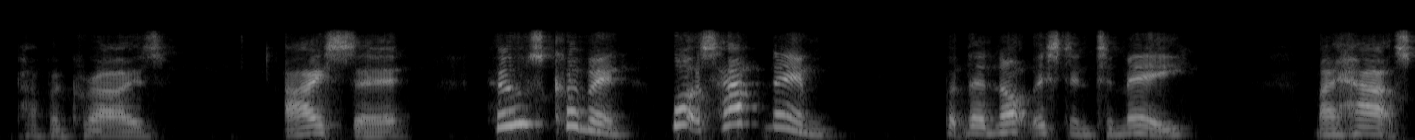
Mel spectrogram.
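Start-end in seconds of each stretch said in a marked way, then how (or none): 2.4-4.2 high, loud and panicky; a scared little boy begging to know; a child's alarmed cry to his parents; frightened child. Acted.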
